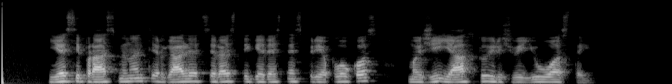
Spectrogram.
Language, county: Lithuanian, Kaunas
